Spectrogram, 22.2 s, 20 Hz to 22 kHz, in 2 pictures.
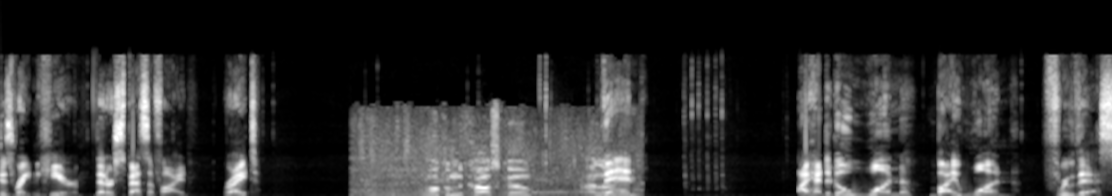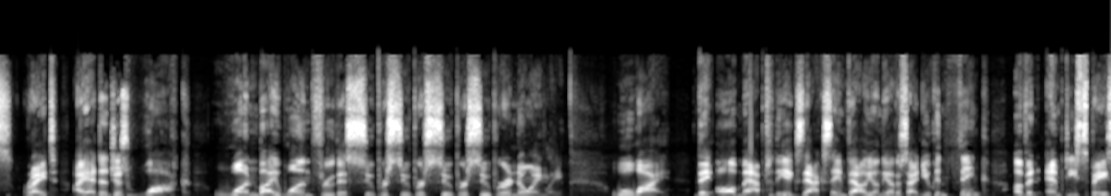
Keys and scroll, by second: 7.2 ctrl+v.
